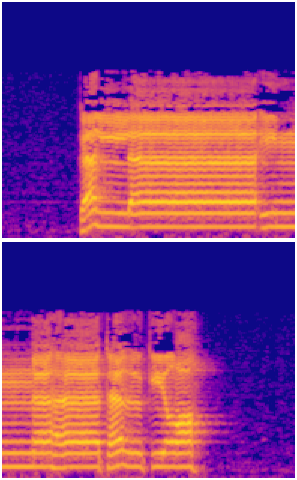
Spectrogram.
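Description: An elderly man chants in a long, drawn-out melodic voice, close to the microphone.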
